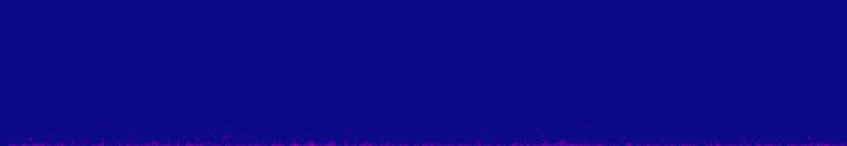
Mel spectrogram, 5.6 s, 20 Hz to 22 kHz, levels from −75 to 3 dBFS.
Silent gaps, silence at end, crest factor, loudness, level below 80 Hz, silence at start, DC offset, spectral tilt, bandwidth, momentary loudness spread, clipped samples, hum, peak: none; 0 s; 16 dB; -67 LUFS; -70 dBFS; 0 s; under 0.1%; -3.5 dB/octave; 16.5 kHz; 2 LU; under 0.1%; none; -50 dBFS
